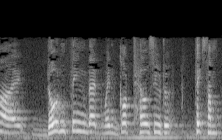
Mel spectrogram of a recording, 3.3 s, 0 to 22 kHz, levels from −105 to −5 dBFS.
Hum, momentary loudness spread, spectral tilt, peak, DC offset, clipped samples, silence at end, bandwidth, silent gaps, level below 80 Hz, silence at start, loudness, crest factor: none; 7 LU; -6.5 dB/octave; -4 dBFS; under 0.1%; under 0.1%; 0 s; 7.8 kHz; none; -42 dBFS; 0 s; -23 LUFS; 18 dB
